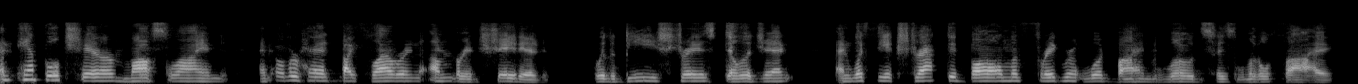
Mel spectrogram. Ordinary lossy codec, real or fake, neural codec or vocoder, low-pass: MP3, 48 kbps; fake; codec, 16 kHz in and 24 kHz out, 0.6 kbps, FireRedTTS-2 codec; 7.2 kHz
